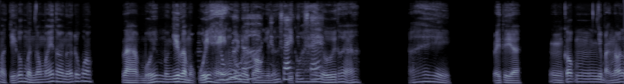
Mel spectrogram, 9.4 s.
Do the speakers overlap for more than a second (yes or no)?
yes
